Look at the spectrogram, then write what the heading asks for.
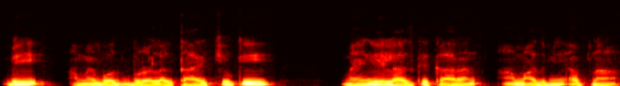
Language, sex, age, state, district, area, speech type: Hindi, male, 18-30, Rajasthan, Jodhpur, rural, spontaneous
